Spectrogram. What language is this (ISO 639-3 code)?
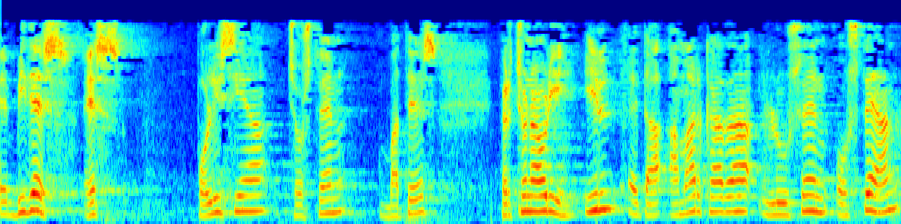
eus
